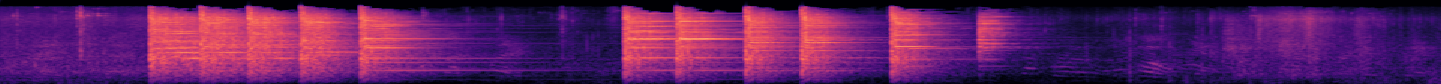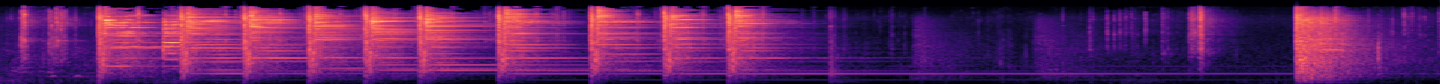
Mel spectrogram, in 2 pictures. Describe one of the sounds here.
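Steel targets ring with a clang after being hit.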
